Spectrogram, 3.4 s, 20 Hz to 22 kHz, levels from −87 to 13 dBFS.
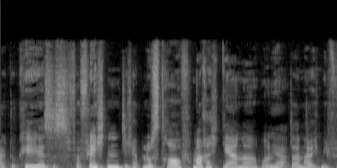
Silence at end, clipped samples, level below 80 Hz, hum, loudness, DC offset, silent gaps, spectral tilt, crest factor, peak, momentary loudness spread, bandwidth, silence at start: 0 s; under 0.1%; -70 dBFS; none; -22 LUFS; under 0.1%; none; -4 dB/octave; 16 dB; -6 dBFS; 7 LU; 17 kHz; 0 s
